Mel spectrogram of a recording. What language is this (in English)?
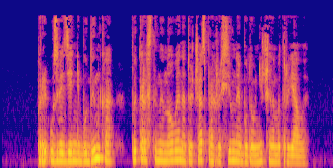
Belarusian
